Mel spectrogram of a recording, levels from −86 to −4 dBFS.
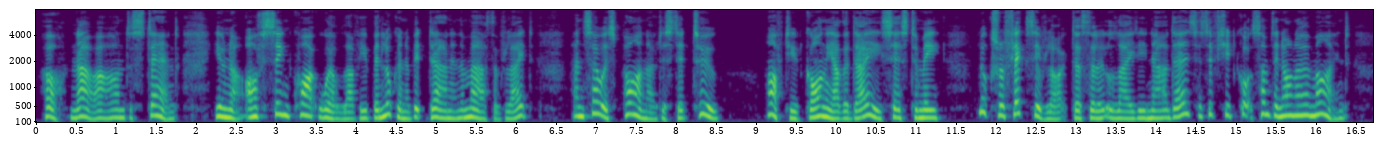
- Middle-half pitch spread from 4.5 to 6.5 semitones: Yes, average, 4.9 semitones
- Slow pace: No, average, 195 wpm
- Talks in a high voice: Yes, high, 210 Hz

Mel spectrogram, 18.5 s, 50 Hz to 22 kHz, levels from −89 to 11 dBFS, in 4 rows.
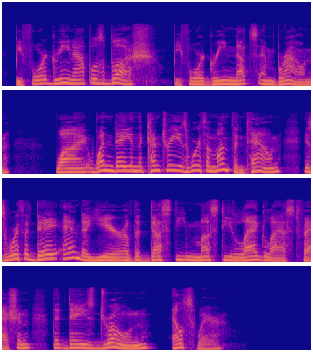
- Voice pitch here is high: No, medium, 160 Hz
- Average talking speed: No, slow, 125 wpm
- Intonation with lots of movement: No, average, 4.8 semitones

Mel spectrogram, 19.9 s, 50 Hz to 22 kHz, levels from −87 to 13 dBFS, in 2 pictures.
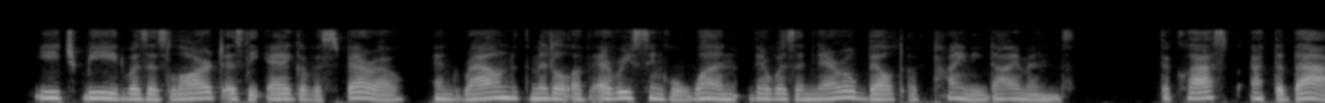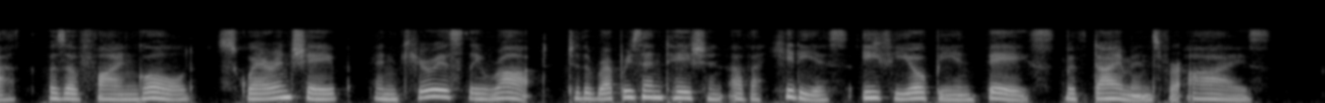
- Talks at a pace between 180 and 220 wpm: No, average, 165 wpm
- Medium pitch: Yes, medium, 170 Hz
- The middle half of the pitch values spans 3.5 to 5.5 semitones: No, average, 2.9 semitones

